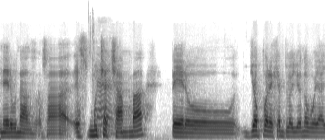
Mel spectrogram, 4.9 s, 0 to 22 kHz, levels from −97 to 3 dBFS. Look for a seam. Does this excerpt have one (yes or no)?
no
